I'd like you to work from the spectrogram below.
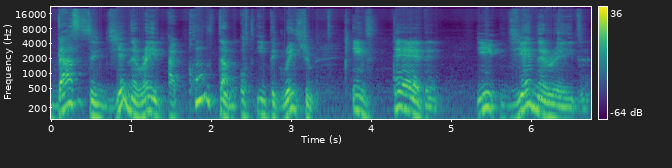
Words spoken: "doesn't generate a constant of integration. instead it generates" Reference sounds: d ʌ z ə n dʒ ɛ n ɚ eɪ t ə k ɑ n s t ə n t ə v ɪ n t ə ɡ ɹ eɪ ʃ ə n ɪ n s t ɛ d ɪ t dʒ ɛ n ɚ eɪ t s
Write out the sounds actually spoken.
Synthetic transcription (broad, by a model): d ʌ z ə n dʒ ɛ n ɚ eɪ t ə k ɑ n s t ə n t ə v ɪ n t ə ɡ ɹ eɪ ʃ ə n ɪ n s t ɛ d ɪ t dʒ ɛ n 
